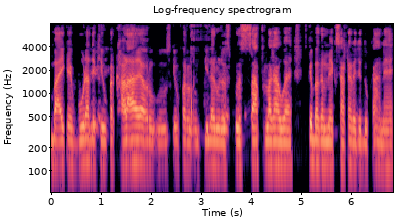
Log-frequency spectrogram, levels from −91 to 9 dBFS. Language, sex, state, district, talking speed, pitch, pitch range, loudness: Hindi, male, Uttar Pradesh, Ghazipur, 245 wpm, 120 Hz, 115-125 Hz, -16 LUFS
